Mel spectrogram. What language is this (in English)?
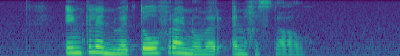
Afrikaans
